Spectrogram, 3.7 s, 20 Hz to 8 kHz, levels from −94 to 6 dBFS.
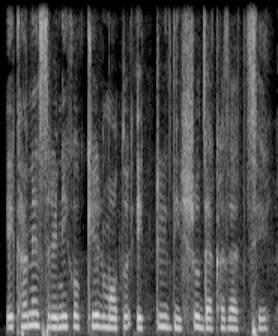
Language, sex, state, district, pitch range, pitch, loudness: Bengali, female, West Bengal, Cooch Behar, 225-260 Hz, 245 Hz, -18 LUFS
